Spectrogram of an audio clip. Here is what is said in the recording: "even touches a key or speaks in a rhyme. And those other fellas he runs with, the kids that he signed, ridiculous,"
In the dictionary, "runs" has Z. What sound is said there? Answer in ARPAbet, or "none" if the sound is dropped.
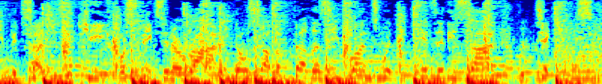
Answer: Z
